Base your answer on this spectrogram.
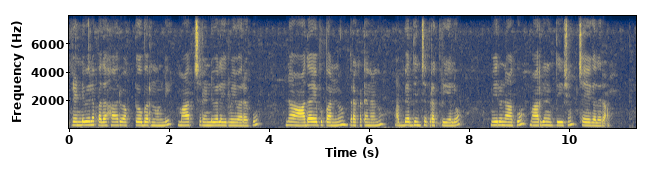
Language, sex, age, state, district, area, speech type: Telugu, female, 30-45, Telangana, Karimnagar, rural, read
